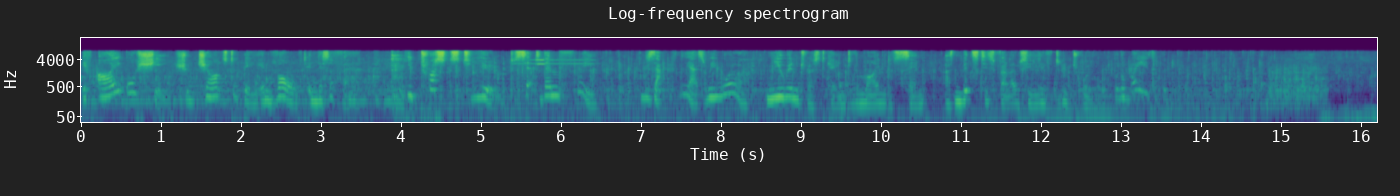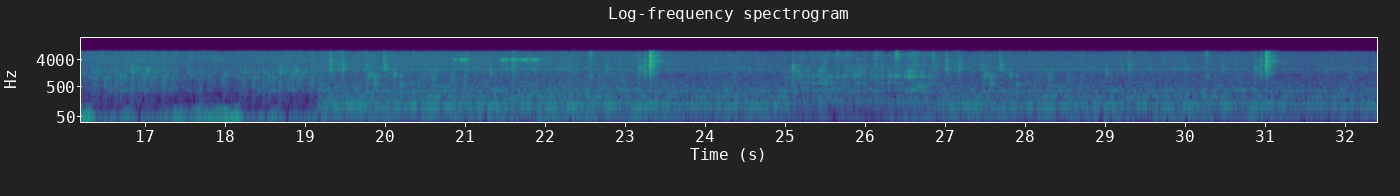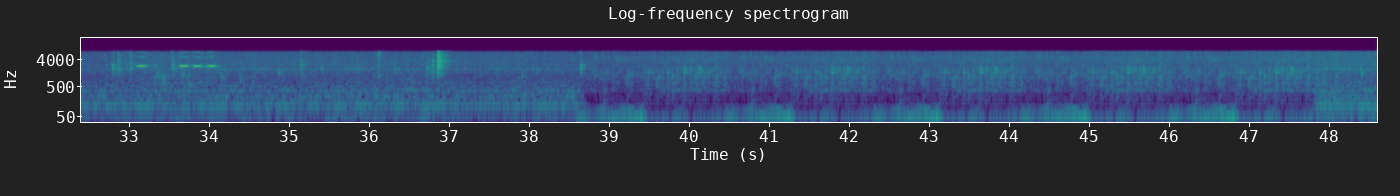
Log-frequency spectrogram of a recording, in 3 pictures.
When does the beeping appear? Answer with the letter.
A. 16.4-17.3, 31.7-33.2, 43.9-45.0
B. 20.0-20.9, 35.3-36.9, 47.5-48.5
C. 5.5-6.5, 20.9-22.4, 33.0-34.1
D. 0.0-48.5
C.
